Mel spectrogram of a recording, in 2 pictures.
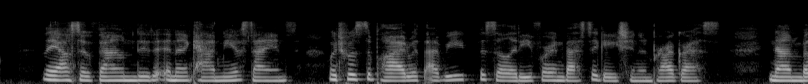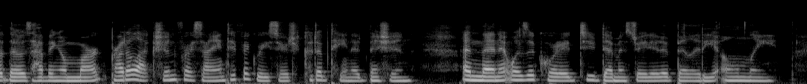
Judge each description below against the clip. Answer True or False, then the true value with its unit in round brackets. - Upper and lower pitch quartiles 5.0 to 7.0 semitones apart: False (2.5 semitones)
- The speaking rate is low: False (145 wpm)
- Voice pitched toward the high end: False (175 Hz)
